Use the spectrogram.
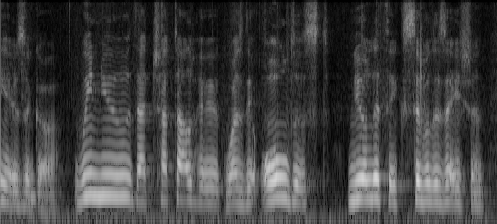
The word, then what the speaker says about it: Çatalhöyük: We're gonna venture on now to an area, and I'm gonna pronounce this incorrectly, okay. So you'll have to forgive me. I'll tell you. Okay, it's Çatalhöyük. Çatalhöyük.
